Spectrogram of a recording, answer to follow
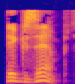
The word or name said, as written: exempt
